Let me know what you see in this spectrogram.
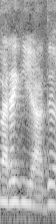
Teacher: ஒரு மாத்திரை அளவில் ஒலிக்காமல் அரை மாத்திரை அளவில் ஒலிக்கும். இவ்வாறு தனது ஒரு மாத்திரை அளவில் குறுகி ஒலிக்கும் இகரம் என்னன்னு சொல்கிறோம், குற்றியல் இகரம். · முதல் சொல்லின் இறுதியில் உள்ள கூ என்பது கீ என ஒலிக்கிறது. அதுவும் முழுமையாக என்ன செய்து, ஒரு மாத்திரை அளவில் ஒலிக்காமல் அரை மாத்திரை அளவில் ஒலிக்கும்.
